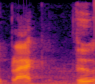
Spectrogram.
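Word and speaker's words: BlackVue: best bang for the buck uh black view black voo uh v e v u e black Vue that's how you pronounce it black blue that's another one another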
